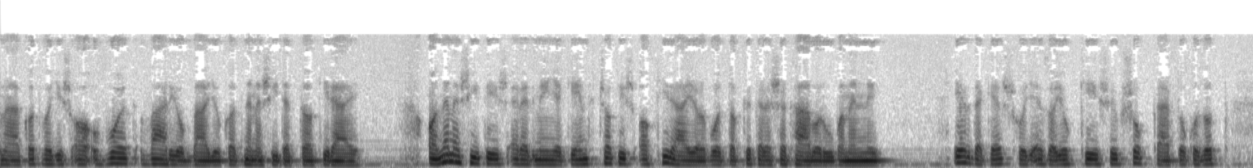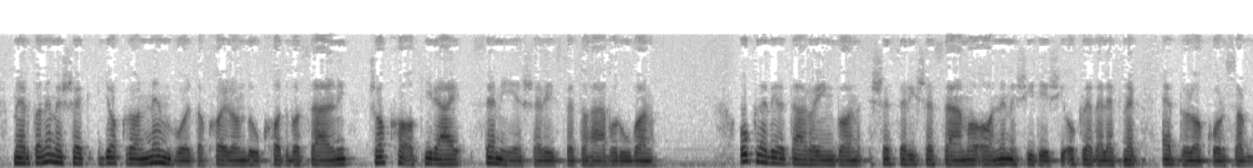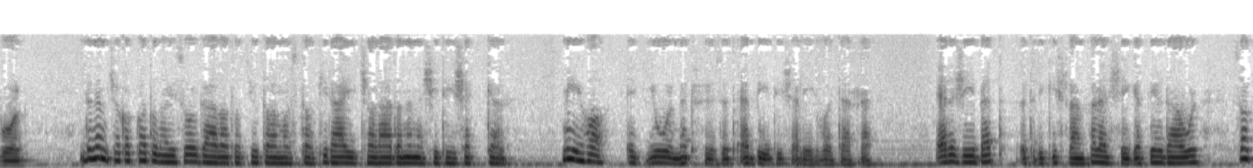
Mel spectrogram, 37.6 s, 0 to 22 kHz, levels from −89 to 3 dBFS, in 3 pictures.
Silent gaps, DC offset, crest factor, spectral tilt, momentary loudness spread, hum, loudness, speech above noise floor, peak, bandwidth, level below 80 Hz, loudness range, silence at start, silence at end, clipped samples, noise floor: none; under 0.1%; 14 dB; -9 dB/octave; 7 LU; none; -16 LUFS; 25 dB; -2 dBFS; 9.6 kHz; -46 dBFS; 3 LU; 0 s; 0 s; under 0.1%; -40 dBFS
